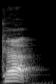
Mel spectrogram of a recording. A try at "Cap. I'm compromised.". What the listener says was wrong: Sound like that? Not that deep. It's more like. Cat. It's little. mid. It's mid high. It's mid high.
